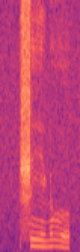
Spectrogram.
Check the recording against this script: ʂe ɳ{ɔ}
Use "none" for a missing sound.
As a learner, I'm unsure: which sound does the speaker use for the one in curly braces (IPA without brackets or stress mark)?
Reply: ɤ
